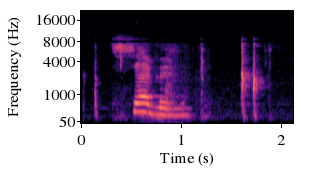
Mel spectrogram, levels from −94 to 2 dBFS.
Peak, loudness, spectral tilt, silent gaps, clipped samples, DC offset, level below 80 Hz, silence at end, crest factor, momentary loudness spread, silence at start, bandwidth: -10 dBFS; -33 LUFS; -2 dB/octave; none; under 0.1%; under 0.1%; -88 dBFS; 0.3 s; 24 dB; 20 LU; 0.15 s; 9.8 kHz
